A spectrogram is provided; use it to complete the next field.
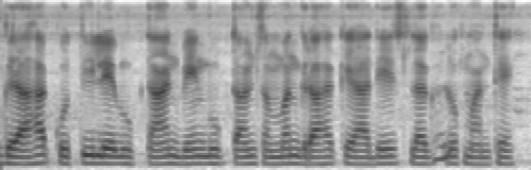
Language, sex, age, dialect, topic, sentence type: Chhattisgarhi, male, 18-24, Eastern, banking, statement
